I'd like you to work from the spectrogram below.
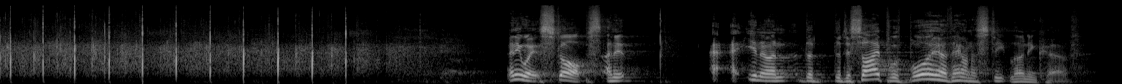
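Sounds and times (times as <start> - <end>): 
audience applause: 0.0 - 4.4
sharp evenly spaced claps: 0.0 - 4.4
speech: 5.1 - 6.4, 7.4 - 10.9.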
